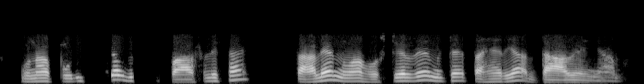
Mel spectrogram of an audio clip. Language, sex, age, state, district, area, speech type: Santali, male, 45-60, West Bengal, Birbhum, rural, conversation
